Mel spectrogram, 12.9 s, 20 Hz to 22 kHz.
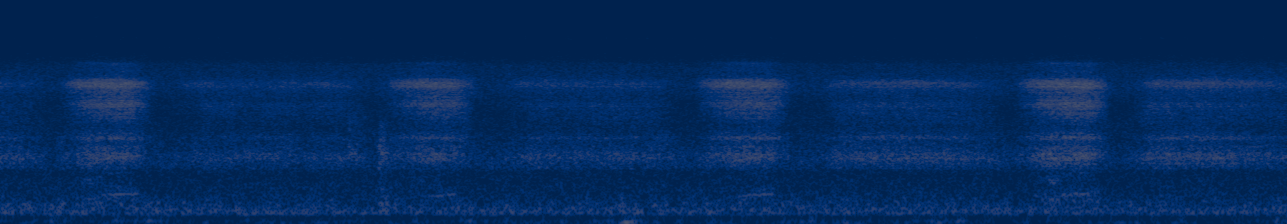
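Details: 8-month-old girl asleep on a futon: soft, regular snoring on inhalation, about 16 breaths a minute, over steady background hum; normal infant sleep snoring.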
